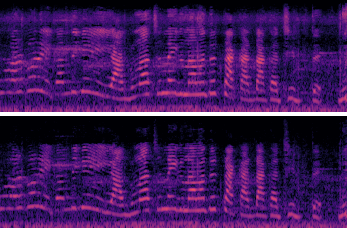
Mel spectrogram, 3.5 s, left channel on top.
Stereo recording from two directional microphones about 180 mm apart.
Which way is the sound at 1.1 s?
25° left (ahead or behind).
